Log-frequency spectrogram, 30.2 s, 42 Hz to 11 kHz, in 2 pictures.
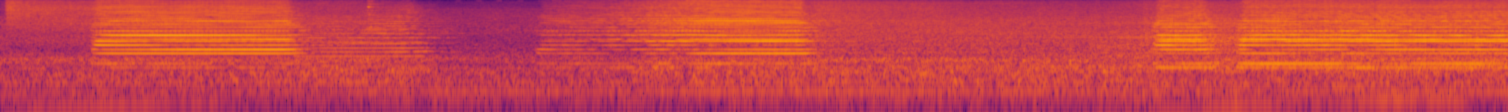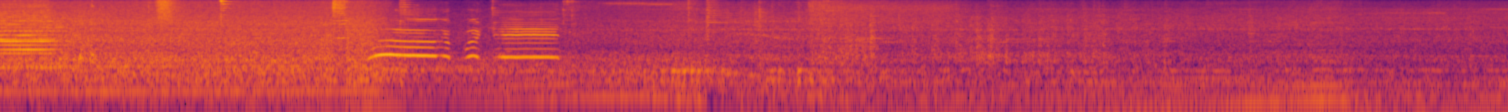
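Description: Titan Trackmobile's air horn sounding the grade-crossing signal: long, long, short, long. About 19 seconds in comes a further shorter blast whose pitch wavers. Its diesel engine runs underneath throughout.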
